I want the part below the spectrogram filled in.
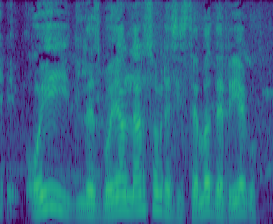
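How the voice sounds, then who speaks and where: Actor as a mellow, higher-voiced male instructor. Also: expressive, normal speed, a little hiss or hum, lightly acted. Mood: friendly, instructive. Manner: patient, explanatory. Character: friendly environmental activist teaching farming. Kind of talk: radio drama acting.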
